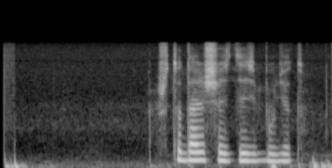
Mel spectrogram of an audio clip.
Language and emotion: Russian, neutral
